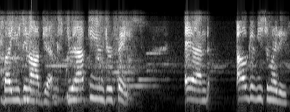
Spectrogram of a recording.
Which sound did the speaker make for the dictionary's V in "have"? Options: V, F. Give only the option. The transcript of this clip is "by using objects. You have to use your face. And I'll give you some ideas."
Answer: F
